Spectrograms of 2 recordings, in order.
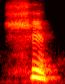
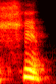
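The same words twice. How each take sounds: First: The vowel is relaxed, between 'i' and 'e'. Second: The same.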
